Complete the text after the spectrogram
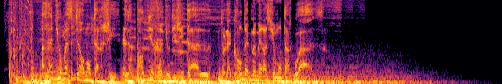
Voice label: Sweeper MEDIUM; Radio Master Montargis; Habillage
